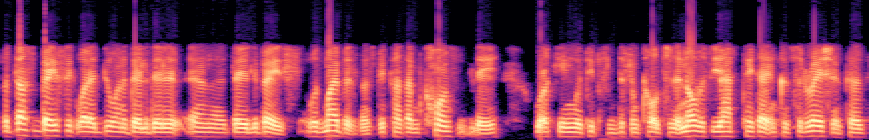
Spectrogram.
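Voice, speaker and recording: A man from Sweden talking casually as an interview guest, haltingly, often repeating words and rephrasing as he goes. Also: fairly low pitch, steady tone, dry recording, narrow, tinny audio. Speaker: interview guest, agency founder.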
